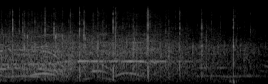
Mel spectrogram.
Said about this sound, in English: If you know you're part of that group, let God hear your hand clap tonight. Clap your hands, all ye people.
